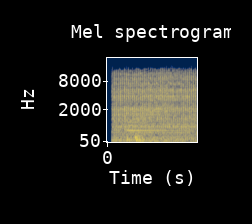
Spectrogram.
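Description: A fast, even, sharp ticking rides over a running engine, typical of a failing high-pressure fuel pump.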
